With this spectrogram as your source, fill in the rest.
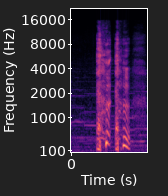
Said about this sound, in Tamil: அம்மா என் இருமல் என் சளி குணப்படுத்தவே முடியாதா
